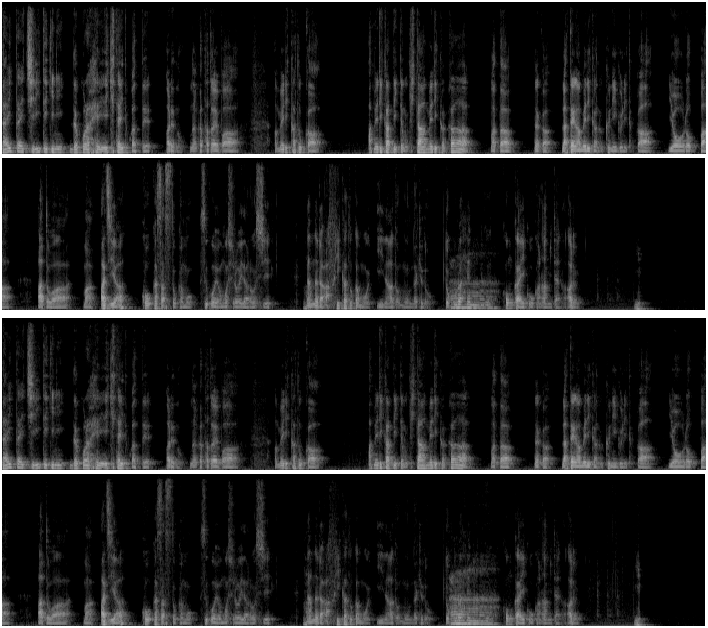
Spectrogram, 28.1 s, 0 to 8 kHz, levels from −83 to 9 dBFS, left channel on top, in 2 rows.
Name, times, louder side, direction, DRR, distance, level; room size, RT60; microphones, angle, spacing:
voice 1, 0.0-3.0 3.3-4.7 5.0-5.1 5.5-6.4 7.3-9.3 9.8-10.2 10.6-10.9 11.2-13.0 13.3-14.2 14.8-15.4 15.7-16.5 16.9-19.4 20.2-22.6 23.0-23.9 24.2-25.6, left 2 dB, 25° left, 0.6 m, -32 dB
voice 2, 23.0-24.0 26.7-26.8, right 3 dB, 45° right, 0.5 m, -35 dB
5.7 x 4.1 x 5.1 m
head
